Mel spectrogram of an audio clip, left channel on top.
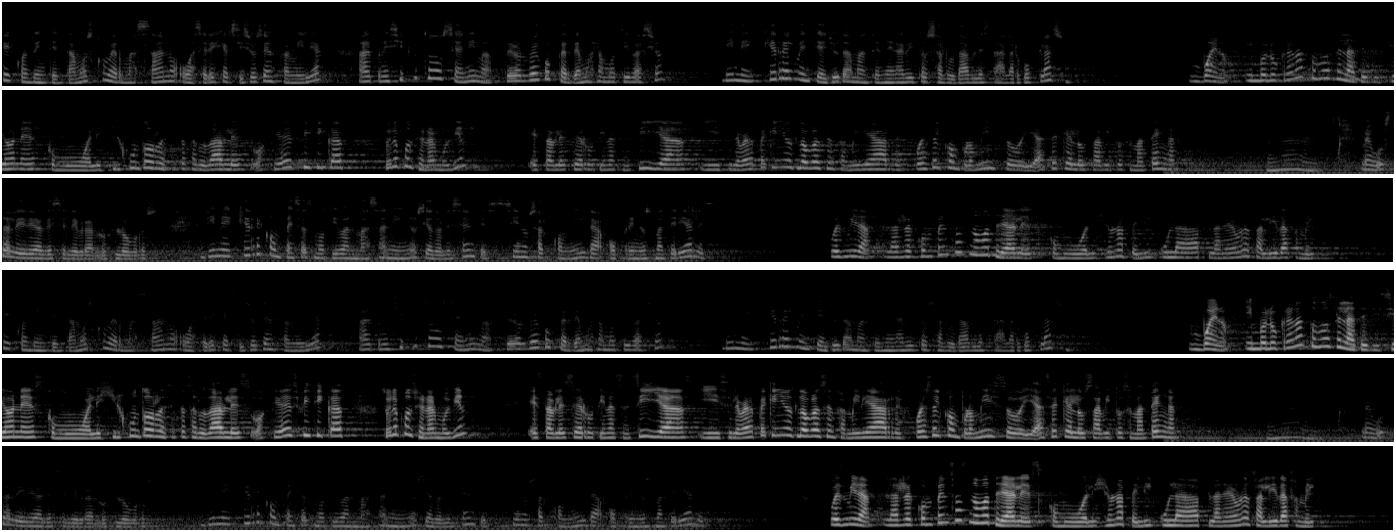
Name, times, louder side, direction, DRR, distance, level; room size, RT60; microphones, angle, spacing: voice 1, 0.0-6.7 7.2-10.6 26.6-34.9, left 4 dB, 45° left, 15 dB, 0.5 m, -44 dB
voice 2, 11.9-18.6 19.2-25.7 36.1-41.0, right 7 dB, 75° right, 19 dB, 0.4 m, -35 dB
refrigerator hum, 25.5-34.8, left 1 dB, 80° left, 1.3 m, -55 dB
20.5 x 14.5 x 9.5 m, 2.3 s
head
